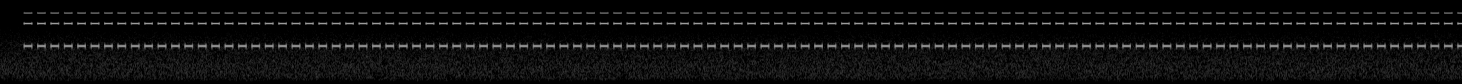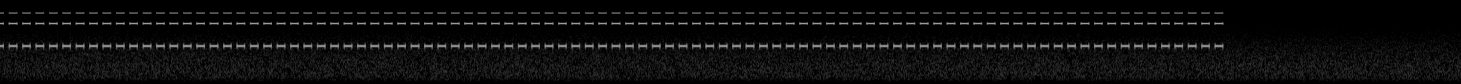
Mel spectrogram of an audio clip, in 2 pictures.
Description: Evenly repeated beeps. There is no code.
